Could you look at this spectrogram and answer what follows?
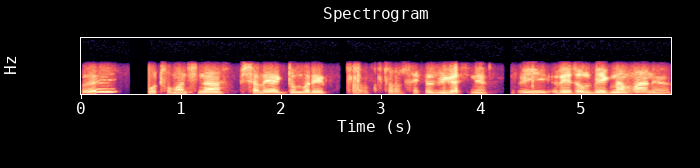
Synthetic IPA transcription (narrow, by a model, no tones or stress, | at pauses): ɯj | koʈʰomansinapi̥salajaek̚d̪ɔmbaɾekʰutaɾkʰu̥tʰaɾasʰajkelbiɡasinɯ | ɯjɾezolbek̚namanɯ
